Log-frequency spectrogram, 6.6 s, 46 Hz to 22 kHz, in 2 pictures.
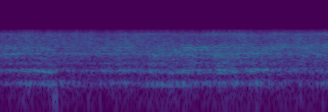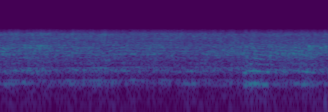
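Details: Honey bees bringing pollen to the hive in cold wind at 12 degrees, 1 pm, 21 April 2013, some resting on grass from fatigue; an even, unbroken buzzing hum with a steady low drone throughout.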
